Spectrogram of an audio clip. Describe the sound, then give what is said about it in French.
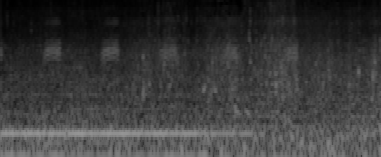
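A very flat river barge carrying sand, with a small white flag at the front, passes with a steady low engine drone, fading out partway, over a constant wash of waves, with a regular series of duck quacks. “Il y a un bateau là qui passe, une péniche, qui a l'air de transporter du sable, vraiment très plate.”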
